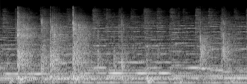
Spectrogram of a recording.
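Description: Irish dance hard shoes striking the floor in several sharp, irregular taps, over recorded traditional Irish music with fiddle and guitar.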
